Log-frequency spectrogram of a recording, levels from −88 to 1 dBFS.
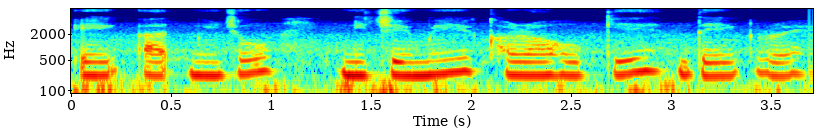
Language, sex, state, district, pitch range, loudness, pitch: Hindi, female, Arunachal Pradesh, Papum Pare, 230-250 Hz, -15 LUFS, 235 Hz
